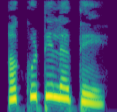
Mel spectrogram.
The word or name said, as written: ಅಕುಟಿಲತೆ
